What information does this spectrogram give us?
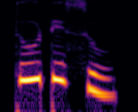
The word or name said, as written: ತುಟಿಸು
